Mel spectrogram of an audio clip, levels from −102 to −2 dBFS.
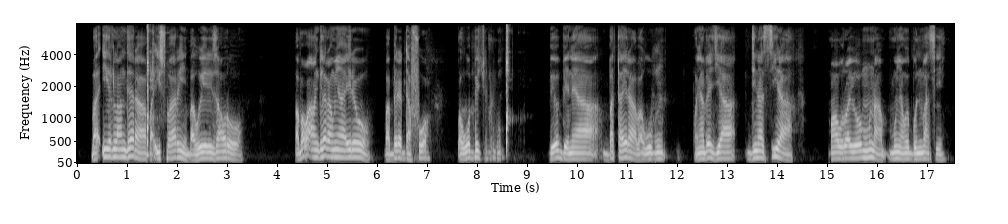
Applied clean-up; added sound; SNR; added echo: neural mask model RNNoise.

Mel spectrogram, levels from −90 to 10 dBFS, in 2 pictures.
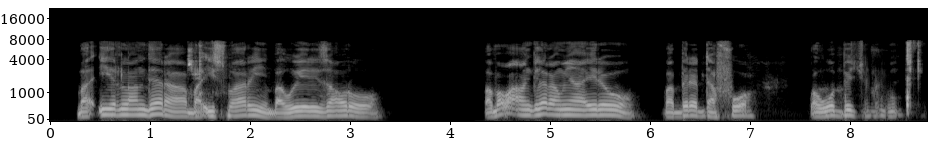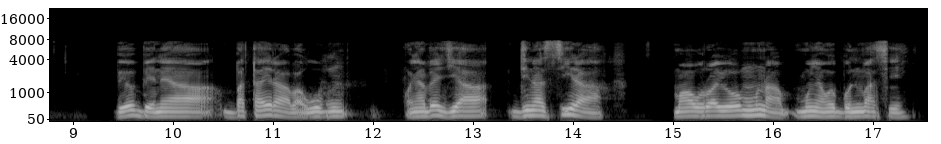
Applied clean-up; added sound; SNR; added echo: neural mask model Resemble Enhance denoiser.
